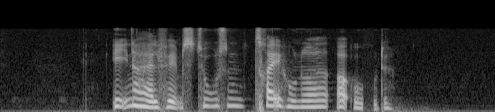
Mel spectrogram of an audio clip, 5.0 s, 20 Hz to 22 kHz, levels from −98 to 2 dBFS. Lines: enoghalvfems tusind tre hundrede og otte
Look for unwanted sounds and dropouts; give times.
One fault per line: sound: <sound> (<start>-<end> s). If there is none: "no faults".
sound: dropout (3.6-3.7 s)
